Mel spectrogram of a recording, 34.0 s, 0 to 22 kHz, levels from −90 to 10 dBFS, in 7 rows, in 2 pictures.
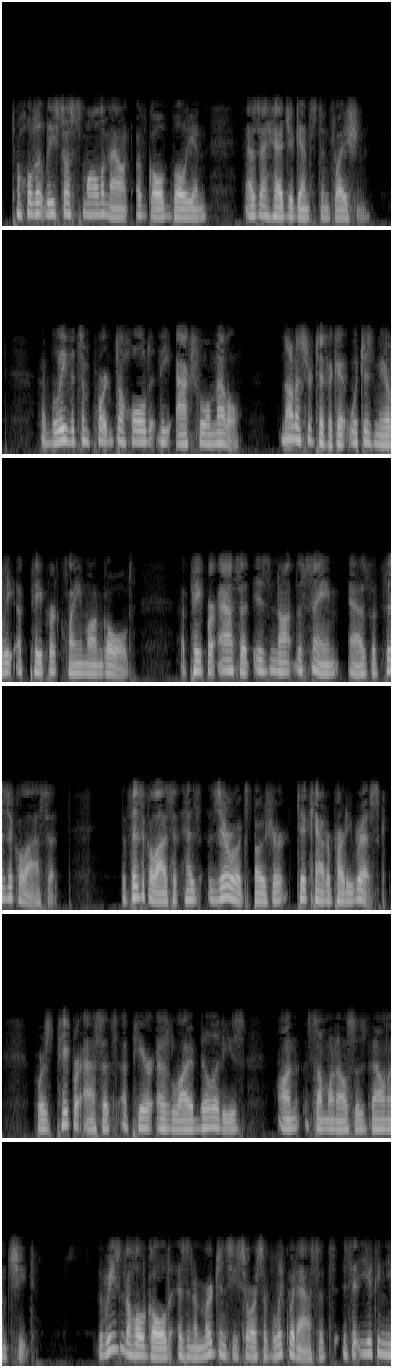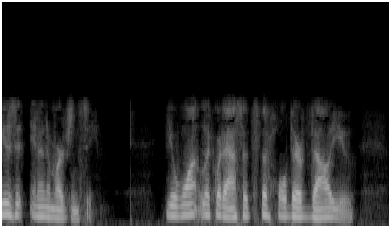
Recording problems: high frequencies cut off; severe; nothing above 4 kHz
garbled, watery; slightly

